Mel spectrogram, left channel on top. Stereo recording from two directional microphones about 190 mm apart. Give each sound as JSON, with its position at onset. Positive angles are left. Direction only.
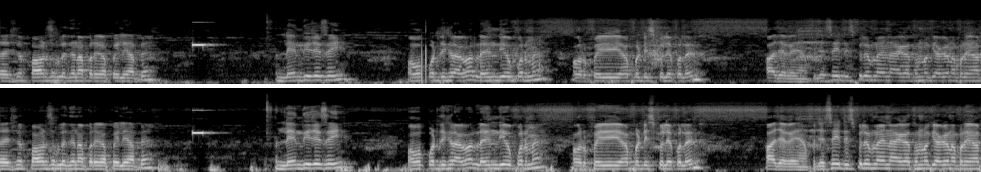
{"t": 0.0, "sound": "a man's voice", "side_deg": -40}
{"t": 2.7, "sound": "a man's voice", "side_deg": -40}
